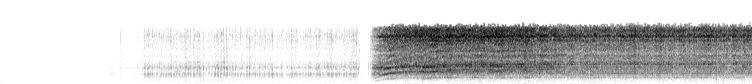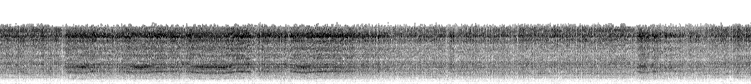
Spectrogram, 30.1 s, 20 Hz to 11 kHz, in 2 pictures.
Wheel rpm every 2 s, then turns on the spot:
0, 10, 20, 30, 200, 230, 230, 230, 230, 220, 230, 230, 240, 230, 230.
2-6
